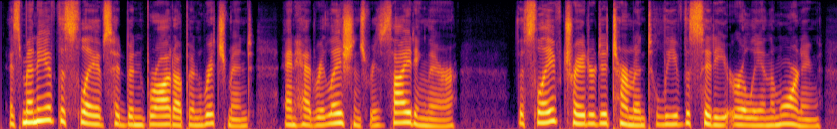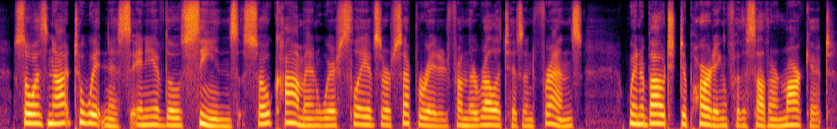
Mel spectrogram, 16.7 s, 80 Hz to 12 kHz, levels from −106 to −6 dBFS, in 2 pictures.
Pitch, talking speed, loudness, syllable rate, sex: 205 Hz, 195 wpm, -18 LUFS, 6.1 syllables/s, female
